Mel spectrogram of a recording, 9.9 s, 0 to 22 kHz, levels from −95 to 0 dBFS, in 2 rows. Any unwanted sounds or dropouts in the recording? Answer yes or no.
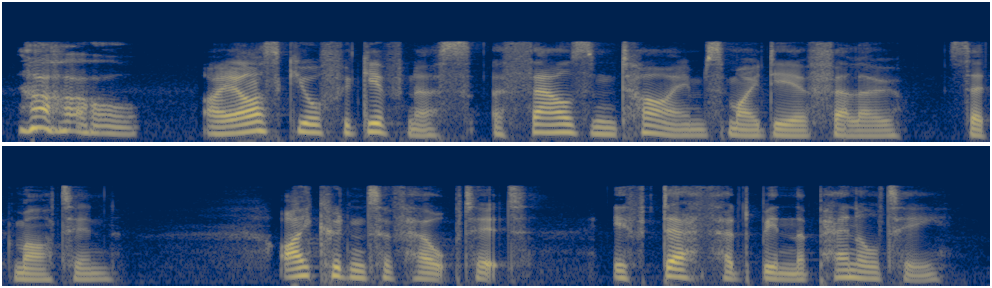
yes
